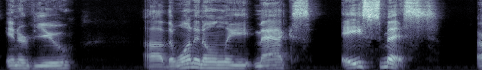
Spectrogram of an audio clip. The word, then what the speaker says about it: Max Abmas: Very excited to bring into the Flagship podcast interview the one and only Max Abmas. All right, Max, did I pronounce that correctly?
